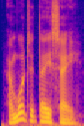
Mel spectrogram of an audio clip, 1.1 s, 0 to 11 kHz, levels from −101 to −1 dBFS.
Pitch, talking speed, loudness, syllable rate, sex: 115 Hz, 270 wpm, -15 LUFS, 5.6 syllables/s, male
